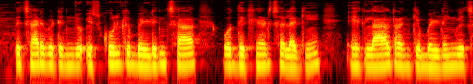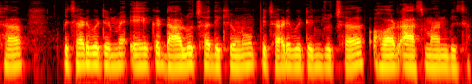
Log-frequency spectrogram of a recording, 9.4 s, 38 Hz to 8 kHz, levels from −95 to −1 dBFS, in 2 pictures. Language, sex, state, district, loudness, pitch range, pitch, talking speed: Hindi, male, Uttarakhand, Tehri Garhwal, -26 LUFS, 115-130 Hz, 125 Hz, 210 wpm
